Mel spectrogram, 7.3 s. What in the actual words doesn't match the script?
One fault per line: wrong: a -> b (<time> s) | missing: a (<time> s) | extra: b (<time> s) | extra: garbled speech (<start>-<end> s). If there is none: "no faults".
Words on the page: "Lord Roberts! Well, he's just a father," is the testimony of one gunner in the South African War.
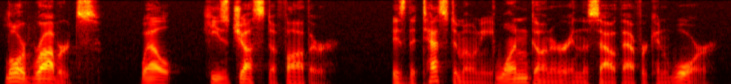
missing: of (4.9 s)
